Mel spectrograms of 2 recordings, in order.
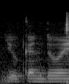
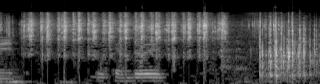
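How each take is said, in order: First: Said in the usual way. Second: Loud, slow chant of encouragement; drawn-out cheer. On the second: Real, not acted. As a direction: stretch every word like a stadium cheer. Cheering a friend's dice roll.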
